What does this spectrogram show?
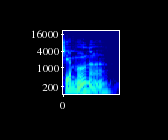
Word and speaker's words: Yamuna: thinking Yar y yeah but everyone knows it's yamuna the yamuna river and that's how you're all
